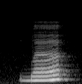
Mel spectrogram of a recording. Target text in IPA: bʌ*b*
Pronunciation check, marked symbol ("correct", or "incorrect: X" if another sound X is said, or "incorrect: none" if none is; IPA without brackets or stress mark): incorrect: none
